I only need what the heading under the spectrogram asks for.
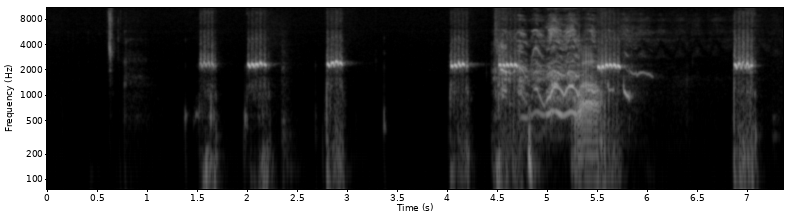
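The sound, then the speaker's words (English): A person mimics a cricket with short, sharp, buzzy chirps repeated at uneven intervals, fairly loud. Midway the chirping stretches into a longer warbling run while another voice briefly exclaims. “But I think my cricket is the best. Let's hear your cricket.”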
